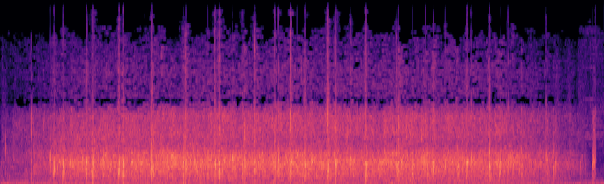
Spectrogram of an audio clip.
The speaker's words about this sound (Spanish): Ahí, acá es donde, donde si estuviésemos en el, estudio, tocaríamos el botón y suenan los aplausos, ¿no?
